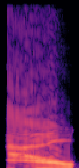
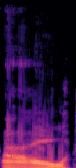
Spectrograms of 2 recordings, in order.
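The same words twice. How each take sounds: First: A loud, changed-voice repeat of the ow; dramatic ow. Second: Loud mock yelp of pain; a comic loud ow. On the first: Retold or imitated. Camera zooms in, she repeats Ben's ow loudly. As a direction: replay the ow as a zoomed-in close-up. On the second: Ben hits the chain and yelps a loud ow. Ben's pained reaction retold.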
